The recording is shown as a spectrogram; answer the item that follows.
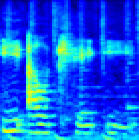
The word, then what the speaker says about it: Elke: Next is the name Elke, spelled E-L-K-E, Elke. I actually asked her for the pronunciation for this one because I wasn't too sure and I wanted to get it right.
